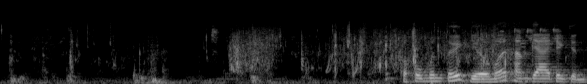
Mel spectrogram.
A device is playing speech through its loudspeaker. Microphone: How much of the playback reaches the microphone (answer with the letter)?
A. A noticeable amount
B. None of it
B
